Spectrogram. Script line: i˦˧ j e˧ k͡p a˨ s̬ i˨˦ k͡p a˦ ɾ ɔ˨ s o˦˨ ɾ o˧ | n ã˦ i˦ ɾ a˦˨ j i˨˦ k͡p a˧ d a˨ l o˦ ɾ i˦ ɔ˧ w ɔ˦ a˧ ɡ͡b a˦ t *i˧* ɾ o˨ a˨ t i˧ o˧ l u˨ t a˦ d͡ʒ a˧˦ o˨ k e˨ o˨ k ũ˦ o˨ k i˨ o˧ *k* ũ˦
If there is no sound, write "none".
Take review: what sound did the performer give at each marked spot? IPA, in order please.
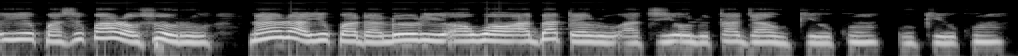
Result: ɛ˧, k

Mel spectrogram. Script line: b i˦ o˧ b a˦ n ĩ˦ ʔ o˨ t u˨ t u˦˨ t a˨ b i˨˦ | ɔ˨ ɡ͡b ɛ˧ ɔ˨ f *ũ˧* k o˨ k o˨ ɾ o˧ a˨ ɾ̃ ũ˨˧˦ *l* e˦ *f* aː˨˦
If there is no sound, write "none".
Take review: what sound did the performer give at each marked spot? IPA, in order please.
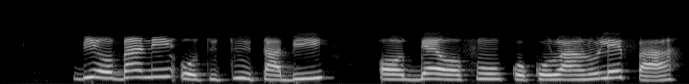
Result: ũ˧, l, f

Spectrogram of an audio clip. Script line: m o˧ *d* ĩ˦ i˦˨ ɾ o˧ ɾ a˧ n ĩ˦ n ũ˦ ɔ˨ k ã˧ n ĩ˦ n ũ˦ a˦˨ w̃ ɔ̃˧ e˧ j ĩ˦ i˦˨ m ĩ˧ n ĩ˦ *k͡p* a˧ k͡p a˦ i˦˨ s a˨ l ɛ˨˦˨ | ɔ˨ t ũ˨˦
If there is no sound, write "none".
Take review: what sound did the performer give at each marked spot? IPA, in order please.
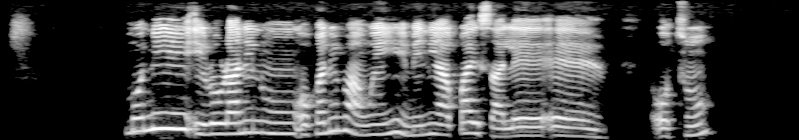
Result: n, none

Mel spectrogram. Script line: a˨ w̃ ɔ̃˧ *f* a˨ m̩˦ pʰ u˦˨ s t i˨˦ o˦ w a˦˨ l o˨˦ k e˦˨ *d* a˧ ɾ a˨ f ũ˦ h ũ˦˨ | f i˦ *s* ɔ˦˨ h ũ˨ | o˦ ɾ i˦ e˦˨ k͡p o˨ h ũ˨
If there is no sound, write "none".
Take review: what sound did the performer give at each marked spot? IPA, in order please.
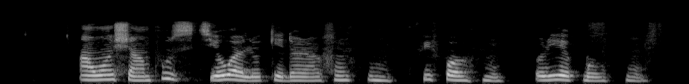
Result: ʃ, d, f

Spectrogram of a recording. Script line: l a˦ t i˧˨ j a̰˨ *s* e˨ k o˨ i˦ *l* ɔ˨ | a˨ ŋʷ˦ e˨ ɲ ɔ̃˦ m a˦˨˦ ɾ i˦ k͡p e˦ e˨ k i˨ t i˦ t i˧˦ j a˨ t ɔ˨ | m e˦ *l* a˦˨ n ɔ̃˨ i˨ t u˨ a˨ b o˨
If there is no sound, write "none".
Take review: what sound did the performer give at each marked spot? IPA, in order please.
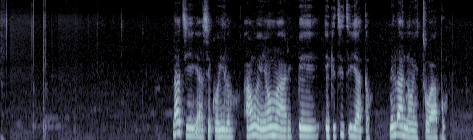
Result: s, l, l

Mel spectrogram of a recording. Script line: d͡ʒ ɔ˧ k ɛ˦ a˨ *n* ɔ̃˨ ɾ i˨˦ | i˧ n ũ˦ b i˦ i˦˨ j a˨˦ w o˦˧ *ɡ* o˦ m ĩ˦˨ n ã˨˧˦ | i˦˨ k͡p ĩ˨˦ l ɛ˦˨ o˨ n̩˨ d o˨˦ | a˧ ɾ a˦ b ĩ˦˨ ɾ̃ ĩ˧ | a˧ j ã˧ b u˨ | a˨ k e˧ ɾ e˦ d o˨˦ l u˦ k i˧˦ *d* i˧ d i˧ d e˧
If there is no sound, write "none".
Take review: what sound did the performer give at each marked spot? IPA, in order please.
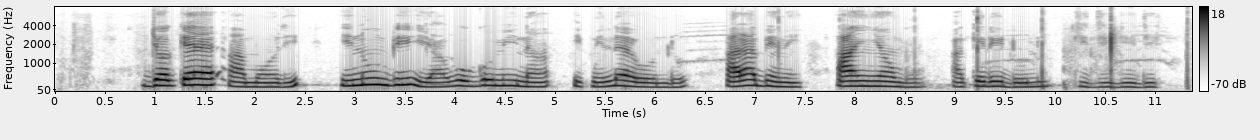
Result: m, ɡ, d

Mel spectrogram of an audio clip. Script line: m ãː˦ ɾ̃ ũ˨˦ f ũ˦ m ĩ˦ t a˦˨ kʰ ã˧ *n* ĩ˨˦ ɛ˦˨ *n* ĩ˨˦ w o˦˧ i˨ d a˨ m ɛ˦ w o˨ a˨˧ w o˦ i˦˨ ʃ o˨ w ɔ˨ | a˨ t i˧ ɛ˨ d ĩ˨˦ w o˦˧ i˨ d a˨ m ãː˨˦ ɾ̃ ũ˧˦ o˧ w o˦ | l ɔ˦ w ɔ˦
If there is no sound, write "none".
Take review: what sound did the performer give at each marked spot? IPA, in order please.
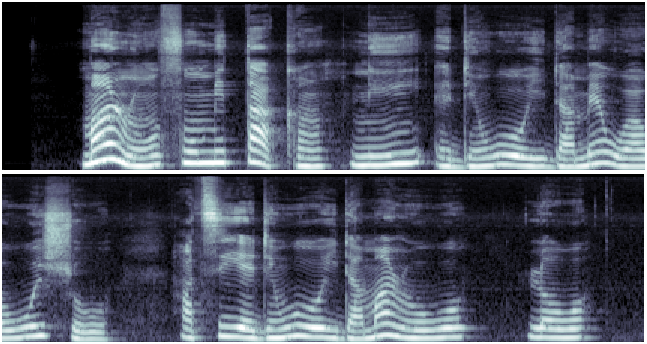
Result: n, d

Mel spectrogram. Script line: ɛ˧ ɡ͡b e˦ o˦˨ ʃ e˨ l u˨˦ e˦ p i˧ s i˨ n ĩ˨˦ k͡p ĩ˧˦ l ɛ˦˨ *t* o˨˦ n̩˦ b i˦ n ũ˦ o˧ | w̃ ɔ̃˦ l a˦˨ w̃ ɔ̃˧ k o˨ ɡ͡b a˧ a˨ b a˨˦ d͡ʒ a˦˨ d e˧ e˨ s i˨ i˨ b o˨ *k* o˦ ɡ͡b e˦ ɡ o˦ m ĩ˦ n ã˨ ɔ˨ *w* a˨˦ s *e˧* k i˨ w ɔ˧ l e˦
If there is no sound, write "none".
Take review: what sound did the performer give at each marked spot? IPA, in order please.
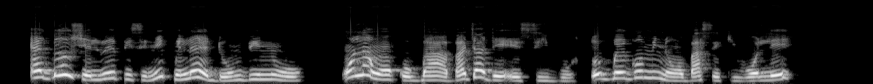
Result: d, t, b, e˧

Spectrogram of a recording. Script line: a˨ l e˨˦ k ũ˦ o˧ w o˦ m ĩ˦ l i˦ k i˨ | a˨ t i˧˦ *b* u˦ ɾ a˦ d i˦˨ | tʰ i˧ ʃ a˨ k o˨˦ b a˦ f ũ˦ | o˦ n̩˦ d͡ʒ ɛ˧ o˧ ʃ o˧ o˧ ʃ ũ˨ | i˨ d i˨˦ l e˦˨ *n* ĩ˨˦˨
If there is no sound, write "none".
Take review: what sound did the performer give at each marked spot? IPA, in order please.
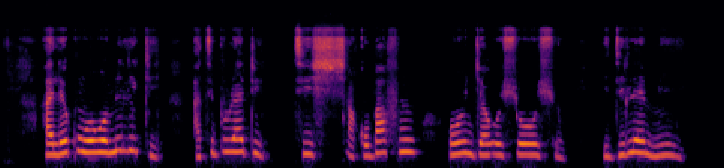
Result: b, m

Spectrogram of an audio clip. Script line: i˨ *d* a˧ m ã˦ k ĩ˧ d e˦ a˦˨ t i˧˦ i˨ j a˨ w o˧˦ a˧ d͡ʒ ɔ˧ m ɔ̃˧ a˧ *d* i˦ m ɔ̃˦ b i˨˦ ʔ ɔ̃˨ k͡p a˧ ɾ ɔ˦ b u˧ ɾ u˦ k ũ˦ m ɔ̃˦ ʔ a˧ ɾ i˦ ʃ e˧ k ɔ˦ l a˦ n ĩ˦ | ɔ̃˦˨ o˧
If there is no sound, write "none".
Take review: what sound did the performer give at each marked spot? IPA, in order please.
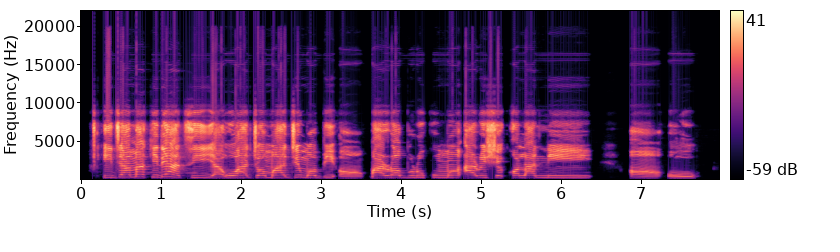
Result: d͡ʒ, d͡ʒ

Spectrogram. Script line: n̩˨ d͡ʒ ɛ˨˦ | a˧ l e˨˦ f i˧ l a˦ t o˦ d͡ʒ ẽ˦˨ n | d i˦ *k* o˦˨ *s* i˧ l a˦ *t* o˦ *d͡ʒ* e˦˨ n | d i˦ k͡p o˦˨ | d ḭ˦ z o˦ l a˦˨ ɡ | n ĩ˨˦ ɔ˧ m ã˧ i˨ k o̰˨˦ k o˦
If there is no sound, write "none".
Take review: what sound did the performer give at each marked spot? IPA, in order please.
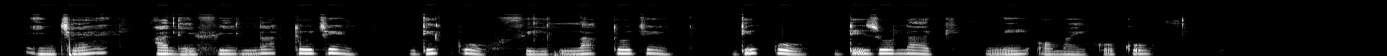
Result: k͡p, f, t, d͡ʒ

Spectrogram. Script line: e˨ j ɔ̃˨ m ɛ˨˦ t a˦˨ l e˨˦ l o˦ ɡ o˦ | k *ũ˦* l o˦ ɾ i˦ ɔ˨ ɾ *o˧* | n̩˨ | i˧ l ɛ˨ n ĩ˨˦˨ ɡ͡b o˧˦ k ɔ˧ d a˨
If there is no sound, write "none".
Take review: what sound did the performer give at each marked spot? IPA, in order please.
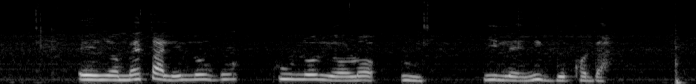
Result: u˦, ɔ˧

